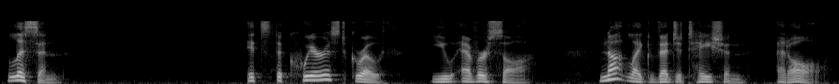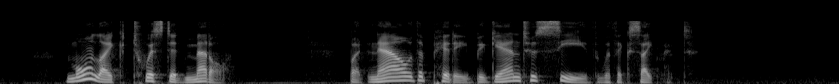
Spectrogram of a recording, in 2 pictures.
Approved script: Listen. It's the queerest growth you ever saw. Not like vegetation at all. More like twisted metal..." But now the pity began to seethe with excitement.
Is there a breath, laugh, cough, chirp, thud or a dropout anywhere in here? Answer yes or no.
no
